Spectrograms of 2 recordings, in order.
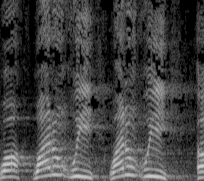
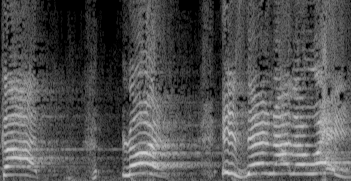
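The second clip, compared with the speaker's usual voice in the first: put-on high, pleading, begging voice; 7 semitones higher than usual. Telling listeners how Jesus prayed, acting out Jesus begging. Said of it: "And he's begging".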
